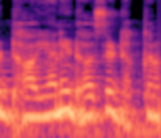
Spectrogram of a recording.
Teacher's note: जो ढ है यह महाप्राण ध्वनि है और इसे घोष महाप्राण या मूर्धन्य उच्छित कहते हैं। यह भी ये जो ढ है यह मूर्धन्य के उच्छित द्वारा यह बोला जाता है।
